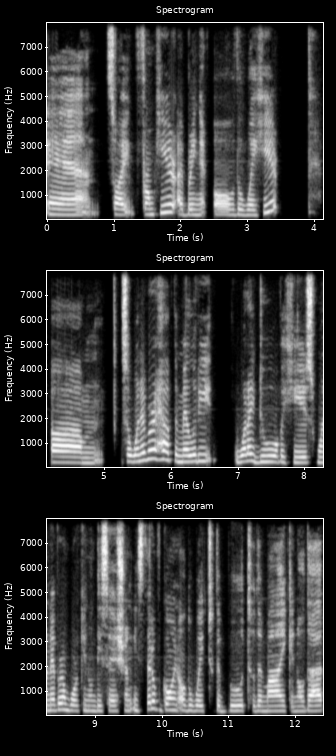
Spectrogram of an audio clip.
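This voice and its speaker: A woman with a Spanish accent speaks at a moderate pace in a fairly high voice with ordinary pitch variation. The sound is dry and close, with no echo. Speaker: music producer and singer. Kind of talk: tutorial. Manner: casual, with frequent fillers and restarts.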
